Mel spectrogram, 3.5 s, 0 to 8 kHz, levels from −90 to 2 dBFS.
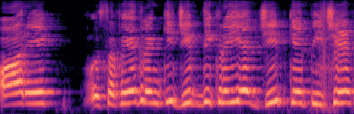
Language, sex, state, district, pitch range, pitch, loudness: Hindi, female, Bihar, Saharsa, 290-315 Hz, 305 Hz, -18 LUFS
